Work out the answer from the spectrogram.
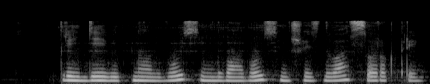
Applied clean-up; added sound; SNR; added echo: neural separator model SepFormer DNS4.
